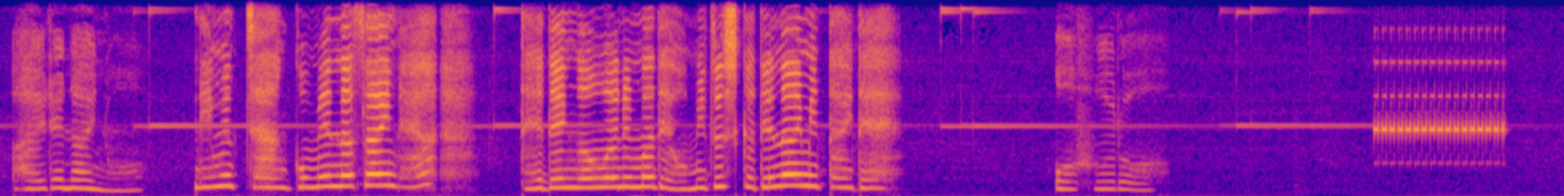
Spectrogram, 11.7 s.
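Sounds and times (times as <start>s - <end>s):
speech: 0.3s - 6.8s, 7.9s - 8.7s
electronic ringtone of a telephone with an incoming call: 10.3s - 11.4s.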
